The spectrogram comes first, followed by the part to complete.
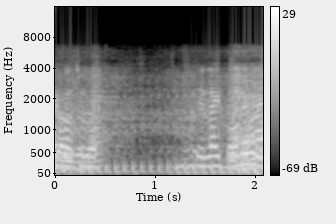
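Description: Motorcycle engine idling with a low, rapid pulsing, heard on its own in a short gap between voices; a voice talks at the start and again near the end.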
